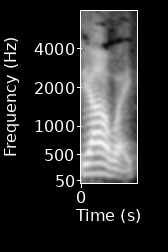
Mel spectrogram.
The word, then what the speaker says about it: Yahweh: And the scholars believe it would be pronounced Yahweh.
